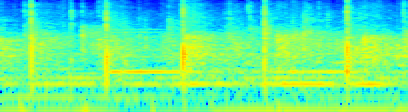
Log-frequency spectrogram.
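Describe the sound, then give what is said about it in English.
A few sharp, evenly spaced claps from a church audience ring out as people come forward, faint over a low, steady sustained tone. “Come on, give them a clap as they come.”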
